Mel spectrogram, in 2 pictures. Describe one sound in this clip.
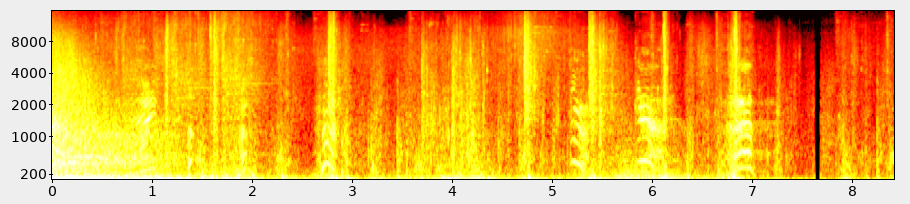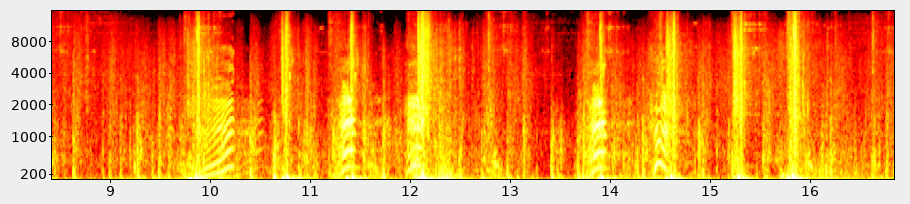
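Creatures shriek in rising cries.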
